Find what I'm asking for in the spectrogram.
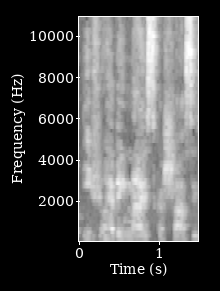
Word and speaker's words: cachaça: Cachaça or gin and tonic? – I don't know.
